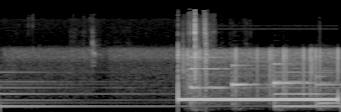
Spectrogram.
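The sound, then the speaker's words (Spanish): Telephone tones as a call is placed: a faint steady tone fades slowly, then a louder sustained tone begins, broken by a few short bursts and stepped pitch changes. “Bueno, a ver si ya entró la llamada.”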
